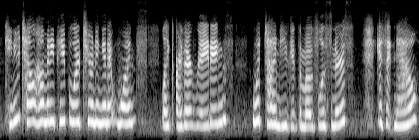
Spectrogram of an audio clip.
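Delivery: fast, breathless string of questions; eager fan firing off questions quickly; rapid fire questions. Acted. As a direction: rattle them off without stopping. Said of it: "that was awfully rapid fire".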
